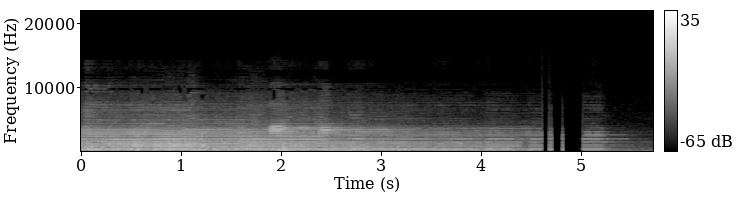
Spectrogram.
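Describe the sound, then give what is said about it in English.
Several car horns blare together in a long, sustained chorus of overlapping tones, holding steady for several seconds before cutting out in a few short bursts at the end. “Have you been called to salvation today? Honk your horn.”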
